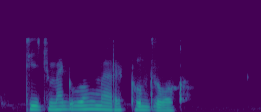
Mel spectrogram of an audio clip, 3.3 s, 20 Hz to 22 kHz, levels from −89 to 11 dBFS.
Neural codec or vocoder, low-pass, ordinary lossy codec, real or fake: codec, 16 kHz, 4 kbps, X-Codec, HuBERT features, trained on balanced general audio; 5.4 kHz; none; fake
